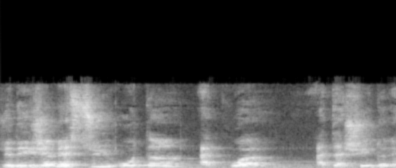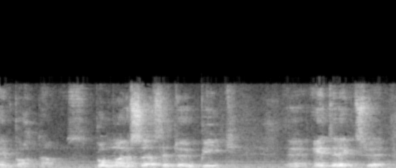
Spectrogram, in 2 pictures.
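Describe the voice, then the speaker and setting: A man's voice: a little high, steady tone, distant mic. Québécois man in his sixties, echoey room. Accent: Québécois French. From Quebec. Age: 60s. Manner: halting, with frequent fillers, restarts and chuckles. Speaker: retired vlogger reflecting on life stages. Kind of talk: casual spoken reflection. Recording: echoey room, speaker well back from the mic, faint hiss.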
